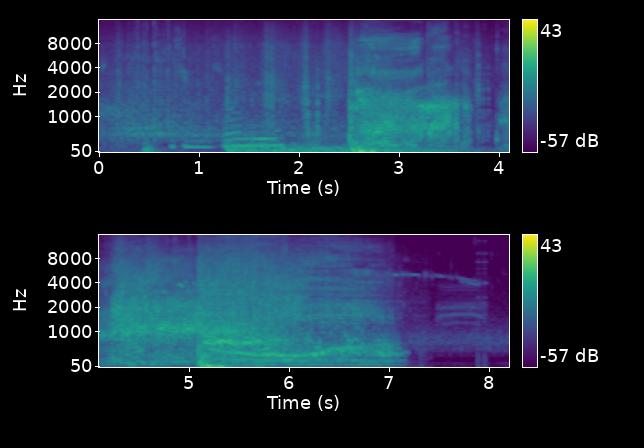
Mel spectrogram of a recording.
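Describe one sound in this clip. A wooden bow creaks as its string is drawn.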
